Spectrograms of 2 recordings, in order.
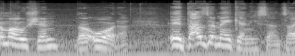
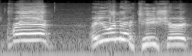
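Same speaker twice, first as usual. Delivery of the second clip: surprised call; 10 semitones higher, 3 dB louder than usual. Pretend. Calling self out again.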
